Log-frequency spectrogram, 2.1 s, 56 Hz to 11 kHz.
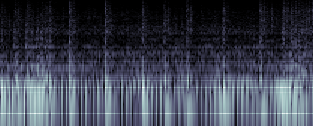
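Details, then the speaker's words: Jawa 250 two-stroke after engine repair, carburetor retuned with self-drilled ~0.66 idle jet and 95 main jet: clean crackly blips from low revs, dropping promptly to idle without hanging; low-rpm throttle response much improved. "nyt vastaa niinku kaassuun tälleen pienemmiltä kierroksillä ihan eri tavalla eikä jää tyhjäkänä leijumaan niin pitkäksi aikaa niin alkaa olla ihan hyvä"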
